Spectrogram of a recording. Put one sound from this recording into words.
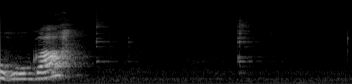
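A spoon clinks against a glass jug.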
